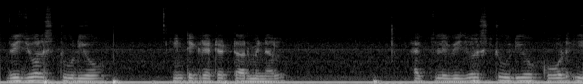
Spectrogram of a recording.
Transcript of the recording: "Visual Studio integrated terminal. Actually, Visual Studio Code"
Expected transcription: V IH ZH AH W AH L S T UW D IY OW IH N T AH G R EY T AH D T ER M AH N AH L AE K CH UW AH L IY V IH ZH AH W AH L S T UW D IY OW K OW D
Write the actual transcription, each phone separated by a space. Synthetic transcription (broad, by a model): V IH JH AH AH L S T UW D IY OW IH N T AH G R EY T AH D T ER M AH N AH L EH K CH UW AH L IY V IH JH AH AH L S T UW D IY OW K OW D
